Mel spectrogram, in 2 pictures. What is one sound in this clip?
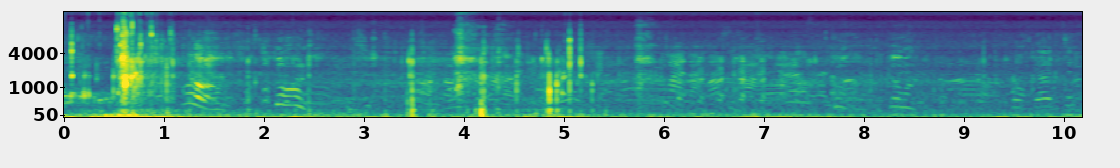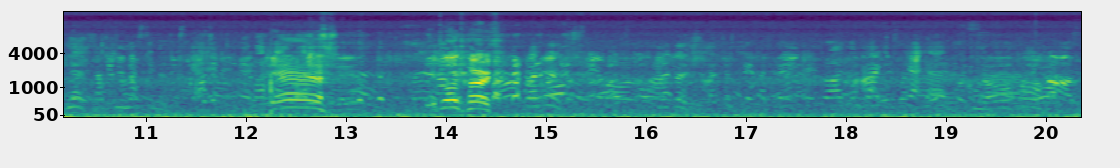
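Small waves lap gently.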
